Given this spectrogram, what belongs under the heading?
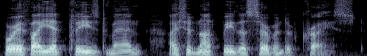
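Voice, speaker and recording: A man reading King James scripture verses aloud in a solemn, measured, unhurried way. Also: on the low side, vocal fry, dark tone. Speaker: scripture reader.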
